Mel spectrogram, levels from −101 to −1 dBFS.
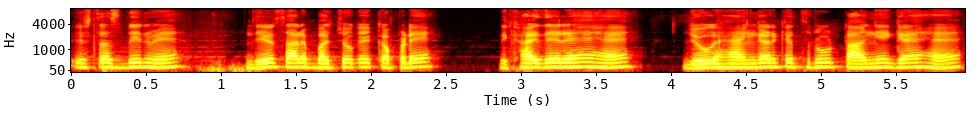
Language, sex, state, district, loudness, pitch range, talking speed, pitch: Hindi, male, Jharkhand, Garhwa, -17 LUFS, 145-165 Hz, 190 wpm, 155 Hz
